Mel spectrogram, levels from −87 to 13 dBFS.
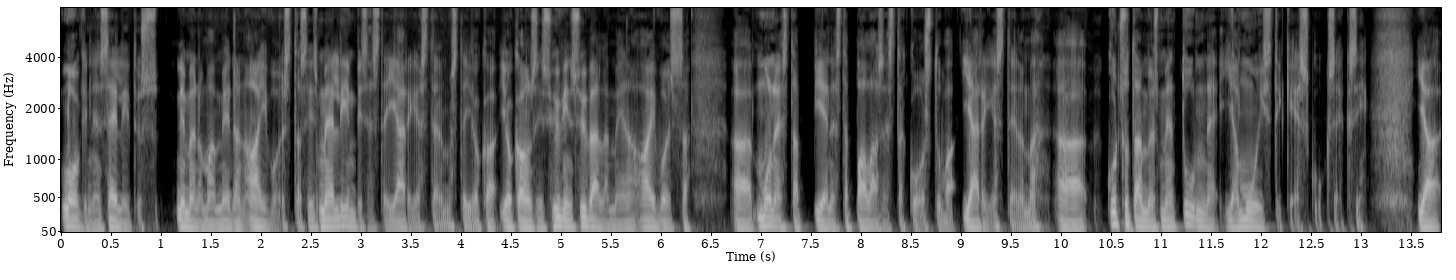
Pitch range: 90-115 Hz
